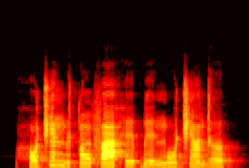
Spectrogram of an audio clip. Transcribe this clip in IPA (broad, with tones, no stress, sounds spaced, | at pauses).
h ɔ˨ t͡ʃ ɛ̃˦ ŋ ɨ˧ t ɔ̃˦ f aː˦ h e˨ ɓ e˨ ŋ o˦ t͡ʃ ã˨ d ə˨˦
